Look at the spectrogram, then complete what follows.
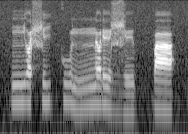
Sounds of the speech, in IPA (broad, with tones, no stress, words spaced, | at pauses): ɲʌ˦ɬi˦ku˦˨ nːʌ˦ɾe˨ ɮe˨pːa˦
